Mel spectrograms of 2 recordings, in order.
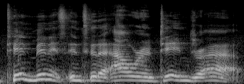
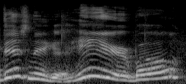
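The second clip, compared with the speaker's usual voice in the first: exasperated; 10 semitones higher, slower than usual. Retold or imitated. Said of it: "And I was like".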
